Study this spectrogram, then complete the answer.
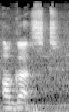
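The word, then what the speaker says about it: August: और दूसरी बात बच्चों, उर्दू में आप इसे अगस्त कहेंगे और इसे अक्टूबर, but when it comes to English pronunciation तो आपने ओ की आवाज़ निकालनी है, अगस्त, अक्टूबर। इसे लंबा नहीं करना, आपने साउंड को इसे खींचना नहीं है, अक्टूबर, अगस्त।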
